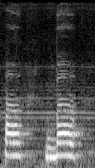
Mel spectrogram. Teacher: हैं तो हवा एकदम ही बाहर निकलती है जिस तरह प जब हम ब कहते हैं तो हमारे दोनों होट आपस में मिल जाते हैं तो हवा रुक जाती है लेकिन एकदम भी वो हवा जो होती है वो एकदम रिलीज · जब एकदम हवा जो होगी वो बंद हो जाती है और जब हम उस वर्ड को उस साउंड को प्रोड्यूस करते हैं तो हवा एकदम ही बाहर निकलती है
